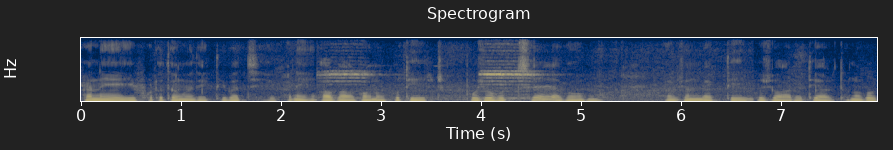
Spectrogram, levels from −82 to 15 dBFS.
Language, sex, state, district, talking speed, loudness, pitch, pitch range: Bengali, male, West Bengal, Jalpaiguri, 145 wpm, -19 LUFS, 140 Hz, 135-145 Hz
